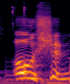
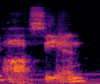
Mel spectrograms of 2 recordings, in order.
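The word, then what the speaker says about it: Osian: Ossian, Ocean, man. Ocean man. Yeah. The worst part is we didn't even do that together, but we both know. It's pronounced Ossian.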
